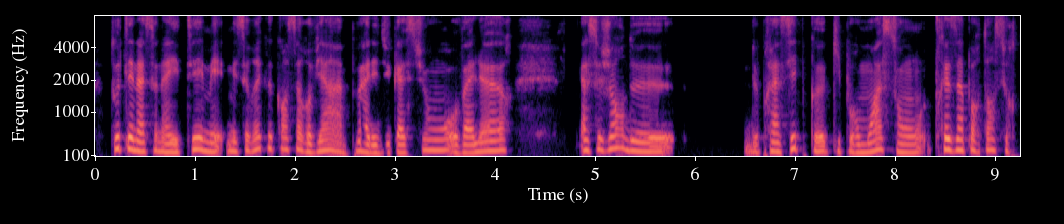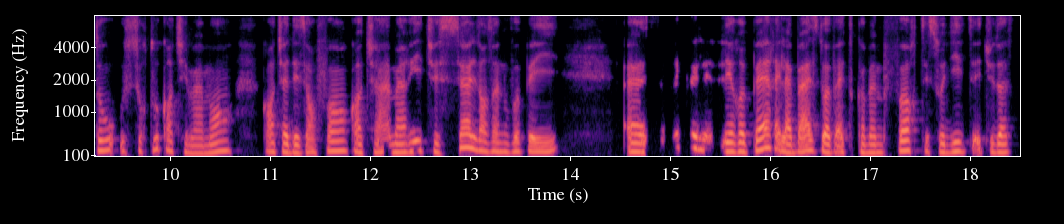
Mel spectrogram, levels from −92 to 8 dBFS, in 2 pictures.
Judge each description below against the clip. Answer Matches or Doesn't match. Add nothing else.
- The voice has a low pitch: Doesn't match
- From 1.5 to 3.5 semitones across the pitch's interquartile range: Doesn't match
